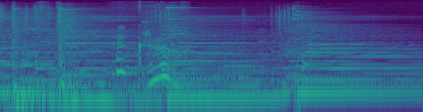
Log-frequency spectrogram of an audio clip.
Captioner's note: affectionately to cow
